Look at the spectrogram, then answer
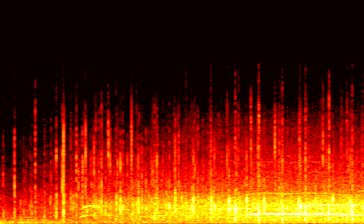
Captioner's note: audience applauding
